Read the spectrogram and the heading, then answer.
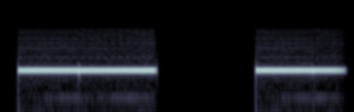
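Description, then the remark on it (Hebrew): A telephone ringback tone sounds as an outgoing call rings to a woman in Mbabane, Eswatini: two long, steady electronic tones, each lasting over a second, separated by a pause of silence, fairly loud and clear with no voices. “בואו נתקשר אליה.”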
